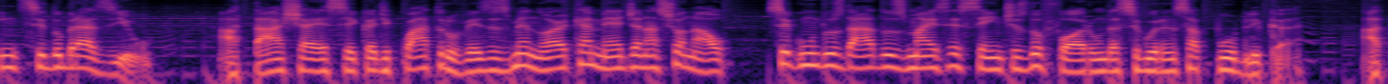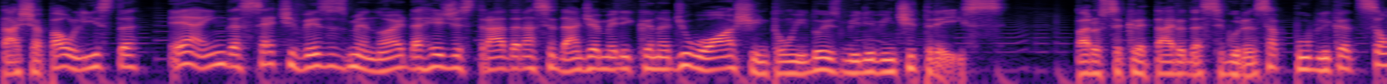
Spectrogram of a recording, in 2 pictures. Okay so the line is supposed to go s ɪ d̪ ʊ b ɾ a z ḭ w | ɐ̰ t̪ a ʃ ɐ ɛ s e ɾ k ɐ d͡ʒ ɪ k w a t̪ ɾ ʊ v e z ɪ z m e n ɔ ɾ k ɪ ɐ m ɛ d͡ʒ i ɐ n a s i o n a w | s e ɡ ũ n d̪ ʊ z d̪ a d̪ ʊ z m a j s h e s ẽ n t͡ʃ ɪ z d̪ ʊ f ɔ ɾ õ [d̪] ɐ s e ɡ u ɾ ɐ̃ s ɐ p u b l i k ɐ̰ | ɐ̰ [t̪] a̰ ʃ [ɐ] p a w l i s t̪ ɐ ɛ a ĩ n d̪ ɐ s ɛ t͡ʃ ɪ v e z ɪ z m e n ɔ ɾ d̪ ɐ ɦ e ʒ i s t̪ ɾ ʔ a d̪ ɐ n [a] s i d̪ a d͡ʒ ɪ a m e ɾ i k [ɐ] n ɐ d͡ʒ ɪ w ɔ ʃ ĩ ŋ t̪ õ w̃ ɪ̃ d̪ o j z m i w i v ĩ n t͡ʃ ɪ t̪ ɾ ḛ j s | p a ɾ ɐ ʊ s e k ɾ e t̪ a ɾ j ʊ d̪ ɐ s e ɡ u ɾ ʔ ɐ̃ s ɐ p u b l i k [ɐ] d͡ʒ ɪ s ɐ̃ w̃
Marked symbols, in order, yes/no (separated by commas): yes, yes, yes, no, no, yes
